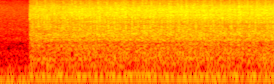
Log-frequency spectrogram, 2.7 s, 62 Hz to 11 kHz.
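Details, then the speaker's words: 1994 Toyota 4Runner 3VZ V6 after major engine repair. It is hard to start, and the owner suspects it is losing fuel pressure. With the AC compressor running, the idle is rough and lumpy with stumbles. "so the AC has a chance of working it's oddling terrible"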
